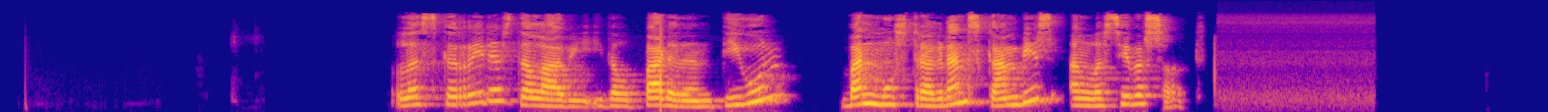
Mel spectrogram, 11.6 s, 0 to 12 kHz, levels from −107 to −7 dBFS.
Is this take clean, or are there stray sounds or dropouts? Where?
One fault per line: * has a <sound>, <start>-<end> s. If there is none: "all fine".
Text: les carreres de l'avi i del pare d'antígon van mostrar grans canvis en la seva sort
all fine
